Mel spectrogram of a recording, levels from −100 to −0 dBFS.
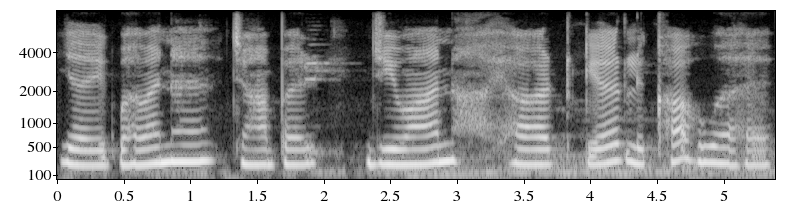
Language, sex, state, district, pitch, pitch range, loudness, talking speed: Hindi, female, Jharkhand, Ranchi, 235 Hz, 230-260 Hz, -15 LUFS, 135 wpm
